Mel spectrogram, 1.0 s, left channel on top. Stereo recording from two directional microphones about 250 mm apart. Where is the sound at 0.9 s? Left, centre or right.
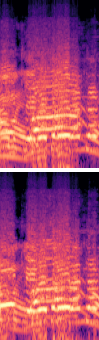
Centre.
